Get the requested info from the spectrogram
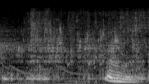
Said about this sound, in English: Flush.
